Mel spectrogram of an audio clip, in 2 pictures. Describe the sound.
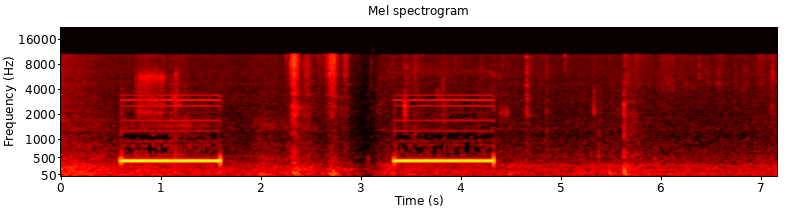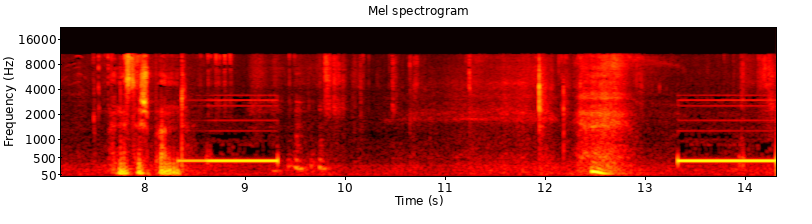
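A phone line plays repeated steady beeping tones as a number is dialed for a live prank phone call, four evenly spaced pulses of about a second each, with brief bursts of clatter and people talking quietly in between.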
